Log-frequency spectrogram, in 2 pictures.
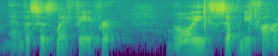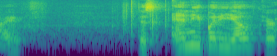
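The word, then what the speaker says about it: Neu!: doing it wrong but this is noi not new it's noi a German band this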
